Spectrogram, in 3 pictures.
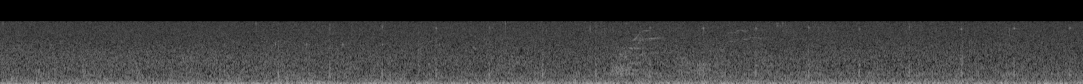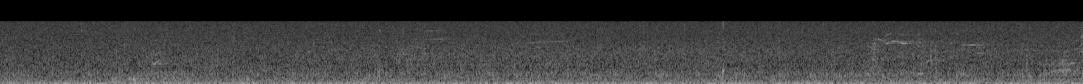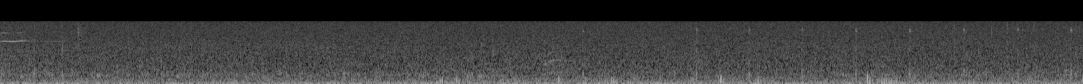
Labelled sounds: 6.1	6.8	killer whale, offshore, 0.50 to 5.1 kHz
7.2	7.9	killer whale, offshore, 2.8 to 5.2 kHz
15.0	15.5	killer whale, offshore, 3.0 to 4.9 kHz
16.0	16.6	killer whale, offshore, 2.5 to 4.3 kHz
19.5	22.1	killer whale, offshore, 0.52 to 5.0 kHz

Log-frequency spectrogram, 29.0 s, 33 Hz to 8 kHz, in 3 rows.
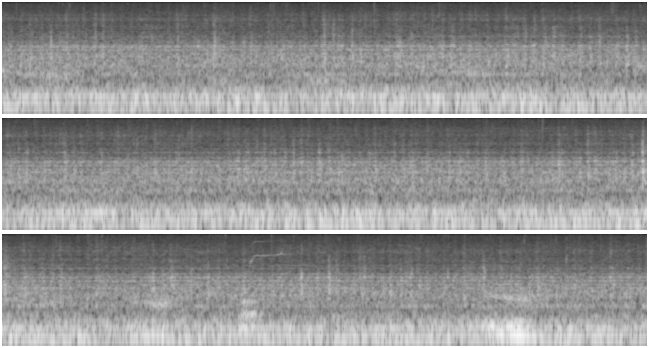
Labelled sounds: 23.1	23.7	humpback whale, 2.5 to 5.7 kHz

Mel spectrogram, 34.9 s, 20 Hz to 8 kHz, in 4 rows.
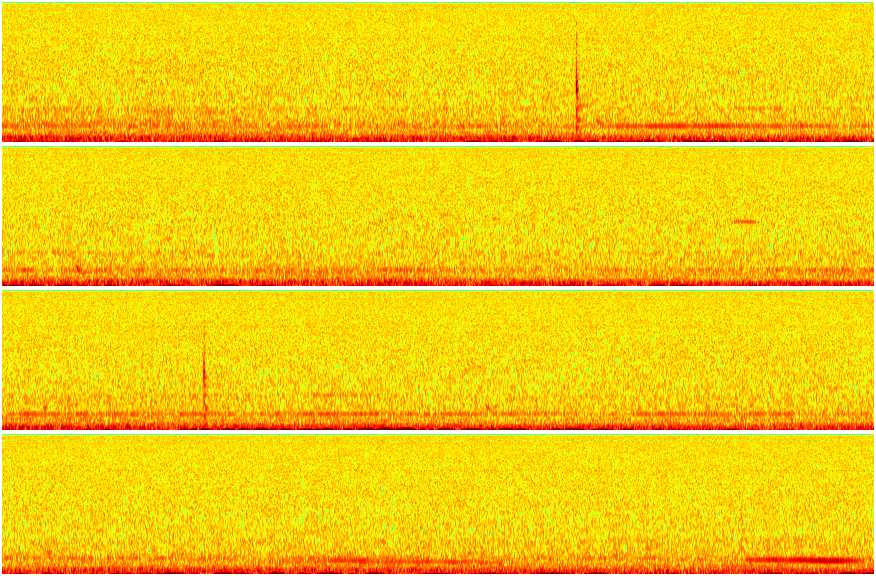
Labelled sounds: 16.0	16.3	humpback whale, 1.4 to 1.6 kHz

